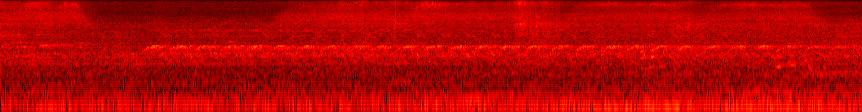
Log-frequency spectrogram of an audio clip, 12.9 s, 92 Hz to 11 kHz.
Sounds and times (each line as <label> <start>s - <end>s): ambulance 0.0s - 12.9s
motorcycle 0.0s - 12.9s
wind 0.0s - 12.9s
voices 5.2s - 12.5s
